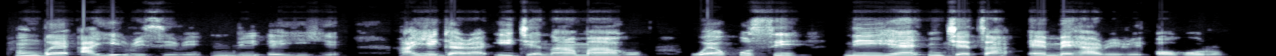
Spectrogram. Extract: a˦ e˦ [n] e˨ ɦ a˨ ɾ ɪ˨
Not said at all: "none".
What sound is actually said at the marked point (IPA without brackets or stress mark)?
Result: m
